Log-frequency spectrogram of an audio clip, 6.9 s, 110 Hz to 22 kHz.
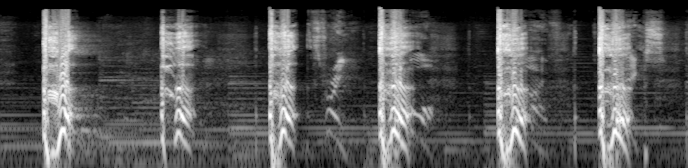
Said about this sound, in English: And the son coughed 7 times. That's your cue.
